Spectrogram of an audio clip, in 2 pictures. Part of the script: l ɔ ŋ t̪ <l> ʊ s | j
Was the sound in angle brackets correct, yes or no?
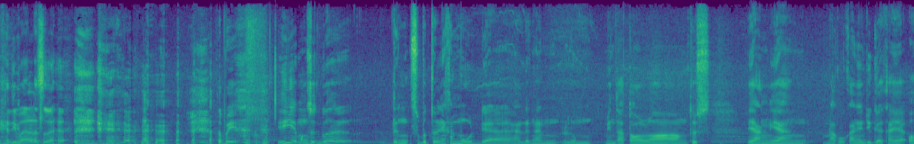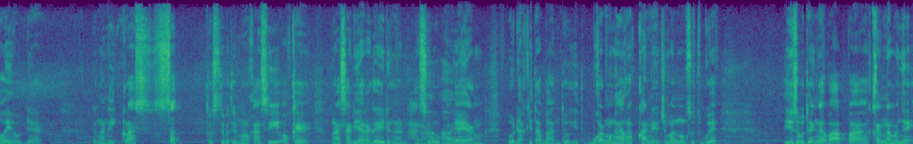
no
